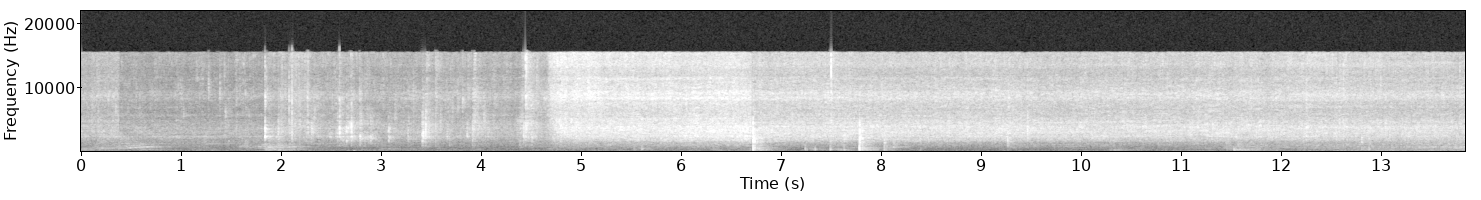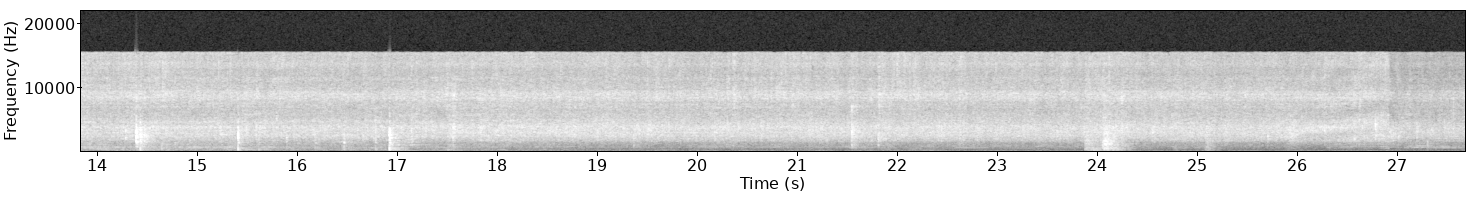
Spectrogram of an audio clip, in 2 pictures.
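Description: Garlic and onions sizzling in oil in a wide metal wok, with clacks of a wooden spoon stirring against the pan. About four and a half seconds in, the sizzle jumps to a louder, steady hiss as chicken pieces go into the hot oil, and a few sharp knocks of the spoon on the wok follow.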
